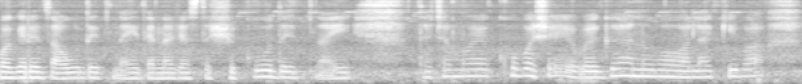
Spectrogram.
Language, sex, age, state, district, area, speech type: Marathi, female, 30-45, Maharashtra, Yavatmal, rural, spontaneous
